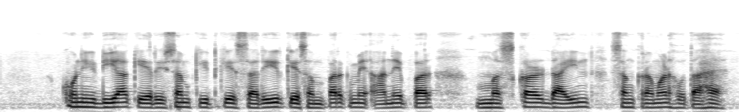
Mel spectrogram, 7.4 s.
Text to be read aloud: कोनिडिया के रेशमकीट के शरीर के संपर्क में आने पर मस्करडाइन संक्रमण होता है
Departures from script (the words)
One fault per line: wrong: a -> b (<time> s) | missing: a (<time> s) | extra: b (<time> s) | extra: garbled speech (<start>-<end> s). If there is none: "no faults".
no faults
